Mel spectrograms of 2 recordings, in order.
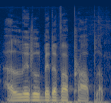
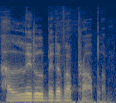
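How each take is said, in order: The two takes are said the same way.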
